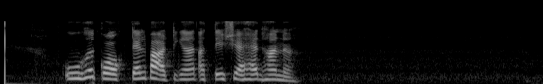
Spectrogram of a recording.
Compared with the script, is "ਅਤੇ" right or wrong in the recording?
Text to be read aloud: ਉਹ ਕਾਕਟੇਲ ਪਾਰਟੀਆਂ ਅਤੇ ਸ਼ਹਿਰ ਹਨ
right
